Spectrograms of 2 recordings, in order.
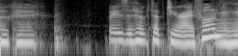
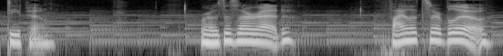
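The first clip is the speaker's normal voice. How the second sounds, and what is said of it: Sultry, seductive voice. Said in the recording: “I'll use my sexy voice... Yeah, use your sexy voice.”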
